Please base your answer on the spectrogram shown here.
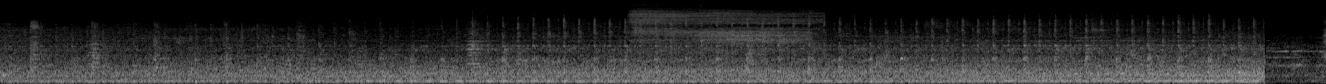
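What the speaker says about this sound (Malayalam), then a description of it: "നമ്മൾ ആവി എഞ്ചിൻ ഇത് അപ്പുറത്തൂടെ പോയിക്കൊണ്ടിരിക്കുന്നു" A Nilgiri Mountain Railway steam engine moving past, giving a steady mechanical rumble with rapid rhythmic chuffing and clanking that grows slightly louder, plus a brief hiss of steam partway through.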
